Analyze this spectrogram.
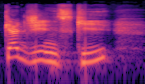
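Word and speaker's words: Kaczyński: pas ignorer très longtemps celui de Yaroslav kadinski c'est comme ça qu'on prononce sal finelcot je crois oui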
